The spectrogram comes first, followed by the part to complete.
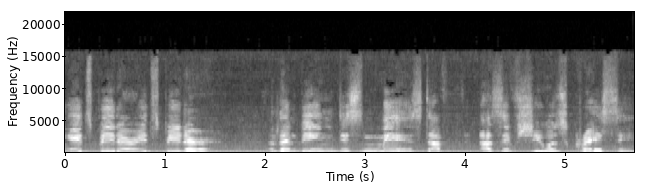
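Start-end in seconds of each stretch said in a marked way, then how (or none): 0.1-1.5 high, excited, overjoyed and eager cry. Retelling her reaction on recognizing the voice at the door, acting out excited joyful shouting. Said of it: "so excited, out of joy, shouting".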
